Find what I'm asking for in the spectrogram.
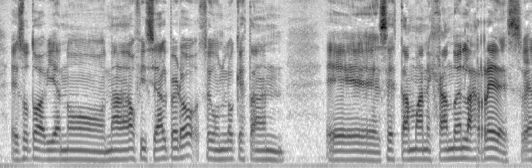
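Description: With audible room echo and noticeable background noise, a man speaks at a fairly slow pace in a monotone, flat intonation, keeping his loudness very even. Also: medium pitch for a man. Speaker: radio co-host, sports segment. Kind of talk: sports news and story on radio.

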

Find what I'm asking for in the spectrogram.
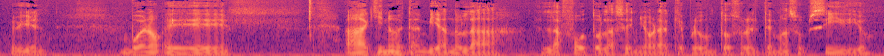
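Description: At a very slow pace with long, frequent pauses, the speaker uses lively intonation over audible room echo and noticeable background noise. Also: man, very deep, low pitch for a man. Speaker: radio host. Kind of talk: radio interview; reading aloud.

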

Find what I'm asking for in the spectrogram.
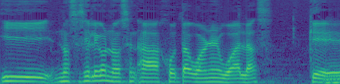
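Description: This man has an ordinary speaking voice at a medium pitch. His intonation stays fairly even. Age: 20s. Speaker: university student. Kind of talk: radio interview.

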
